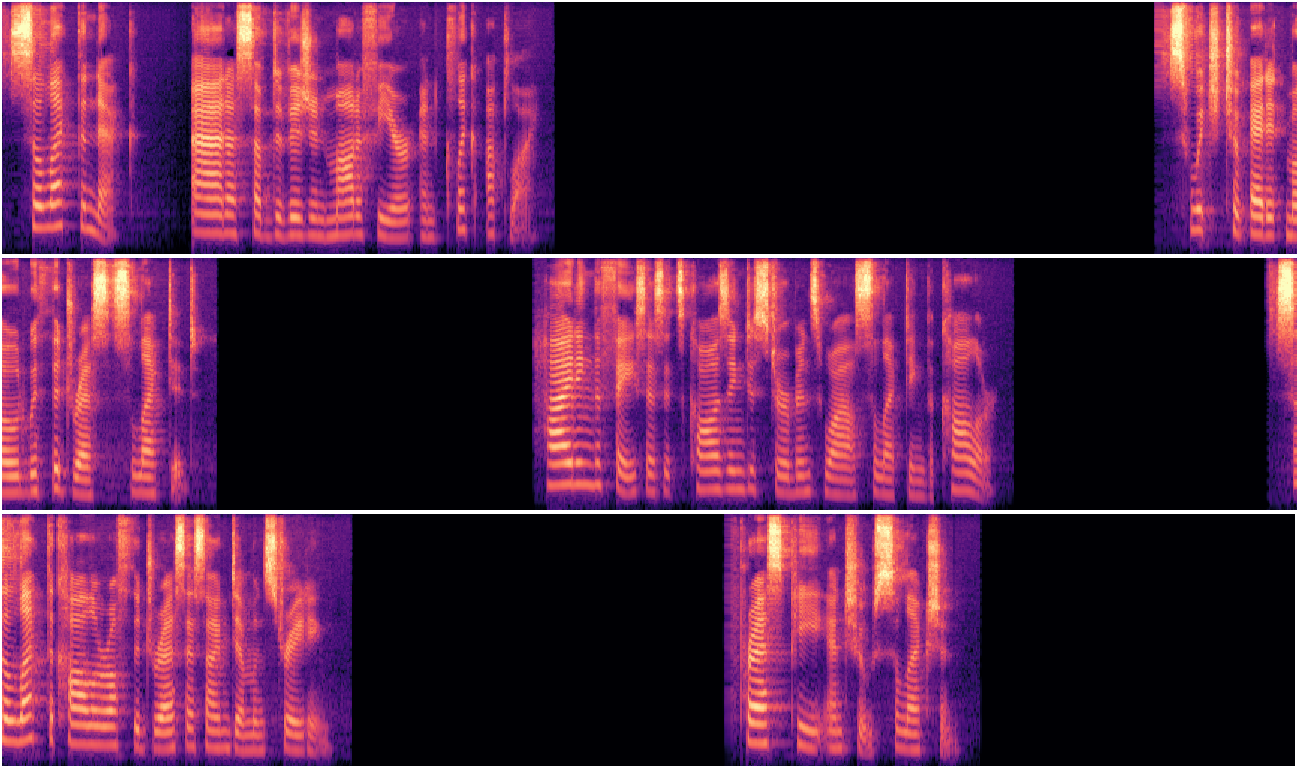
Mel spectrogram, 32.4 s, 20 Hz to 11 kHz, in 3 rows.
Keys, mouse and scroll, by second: 0.2-4.2 drag, 4.9 click, 6.4 click, 13.3-14.3 scroll, 15.1 click, 18.8 click, 20.2 click, 21.1 click, 21.6 ctrl+click, 23.0-24.4 drag, 25.4 click, 26.4 ctrl+click, 27.4 click, 28.0 ctrl+click, 28.5 p, 30.3 click.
